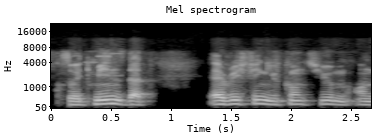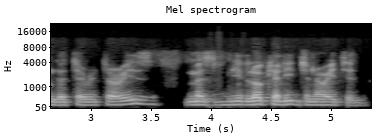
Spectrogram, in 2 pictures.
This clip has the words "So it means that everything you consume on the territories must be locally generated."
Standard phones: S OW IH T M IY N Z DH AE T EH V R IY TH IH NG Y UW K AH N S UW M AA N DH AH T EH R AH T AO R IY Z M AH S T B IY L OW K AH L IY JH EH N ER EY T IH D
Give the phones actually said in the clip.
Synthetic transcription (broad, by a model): S OW IH T M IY N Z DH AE T EH V R IY TH IH NG Y UW K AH N S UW M AA N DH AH T EH R AH T AO R IY Z M AH S T B IY L OW K AH L IY JH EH N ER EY T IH D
